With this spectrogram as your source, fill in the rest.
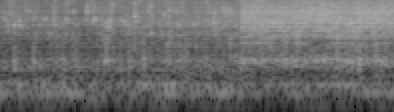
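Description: Curry leaves drop into hot oil for pappu pongal, with a steady, close sizzle that jumps sharply louder and brighter partway through as the leaves hit the pan.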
